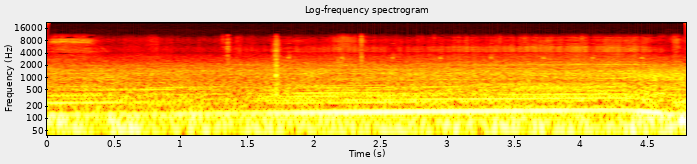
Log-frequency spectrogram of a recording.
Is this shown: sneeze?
no

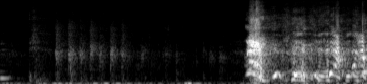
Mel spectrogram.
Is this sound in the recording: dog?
yes

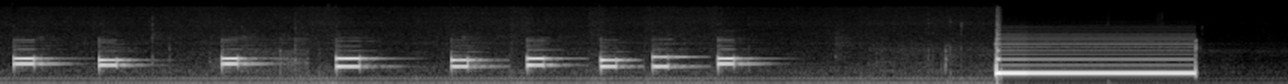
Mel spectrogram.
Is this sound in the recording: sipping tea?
no

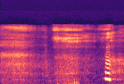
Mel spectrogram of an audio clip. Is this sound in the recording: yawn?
yes

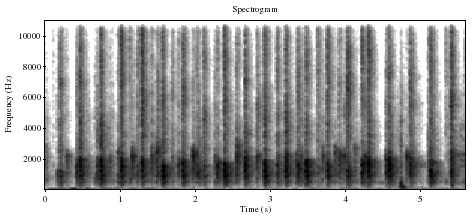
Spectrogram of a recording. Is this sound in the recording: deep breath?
no

